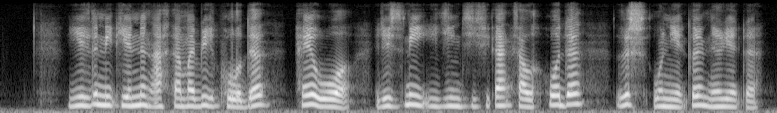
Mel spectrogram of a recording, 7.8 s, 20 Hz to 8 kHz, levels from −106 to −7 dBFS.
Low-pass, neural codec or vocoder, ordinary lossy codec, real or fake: 7.2 kHz; autoencoder, 22.05 kHz, a latent of 192 numbers a frame, VITS, trained on many speakers; Opus, 64 kbps; fake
